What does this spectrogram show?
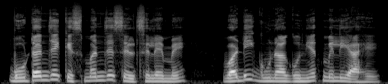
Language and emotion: Sindhi, neutral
